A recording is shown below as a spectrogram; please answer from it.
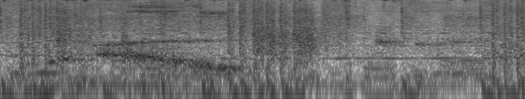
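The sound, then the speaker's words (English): Repeated rifle gunfire during a retreat to the stairs in a fight at an ice station, a loud, dense barrage of rapid shots that runs without a break. “I yelled behind me as I let my rifle lead the way. Shot after shot hit their target as we fall back to the stairs.”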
